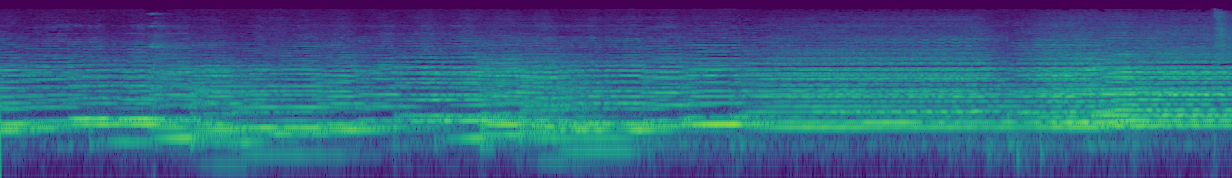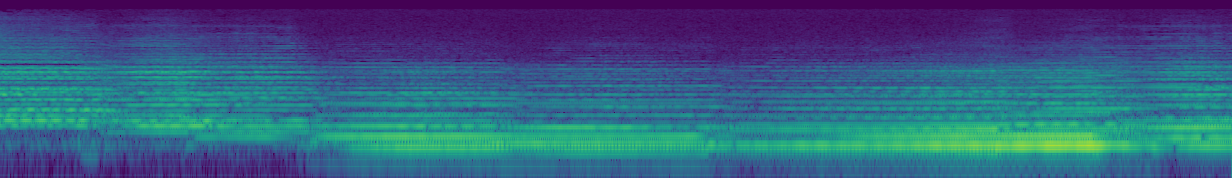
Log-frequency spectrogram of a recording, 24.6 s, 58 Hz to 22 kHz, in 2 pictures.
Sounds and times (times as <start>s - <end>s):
Cello: 0.0s - 24.6s
Classical music: 0.0s - 24.6s
Orchestra: 0.0s - 24.6s
Violin, fiddle: 0.0s - 24.6s.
